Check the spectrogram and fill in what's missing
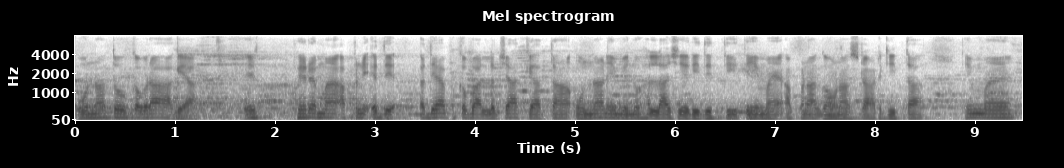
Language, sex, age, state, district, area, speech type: Punjabi, male, 18-30, Punjab, Ludhiana, rural, spontaneous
